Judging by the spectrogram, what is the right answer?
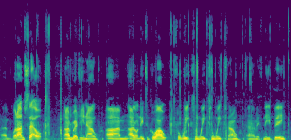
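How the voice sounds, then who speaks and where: A man's voice: fairly high pitch, moderate pace, fairly bright tone, slight background noise. Stuffy-voiced British man rambling outdoors. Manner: rambling, many ums and restarts. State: stuffy with a cold. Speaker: vlogger. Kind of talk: casual vlog chat. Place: outdoors in woodland.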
